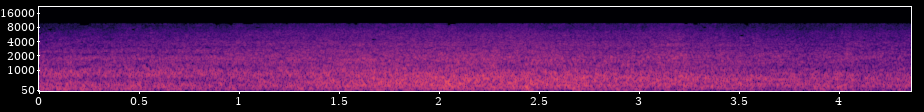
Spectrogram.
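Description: Sea surf and wind making a steady rushing noise that swells a little towards the middle and then eases slightly.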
